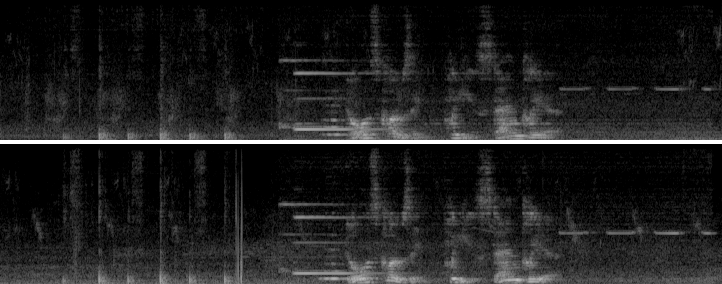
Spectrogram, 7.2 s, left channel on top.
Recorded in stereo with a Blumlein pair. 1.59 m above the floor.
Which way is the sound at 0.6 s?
30° right.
